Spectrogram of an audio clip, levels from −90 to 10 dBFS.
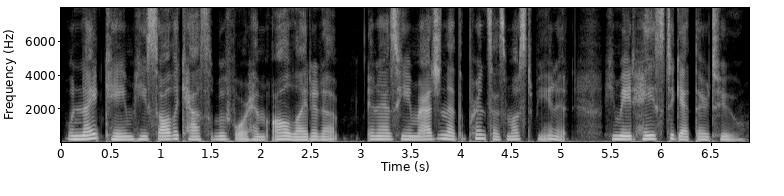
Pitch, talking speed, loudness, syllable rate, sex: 185 Hz, 260 wpm, -18 LUFS, 6.5 syllables/s, female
